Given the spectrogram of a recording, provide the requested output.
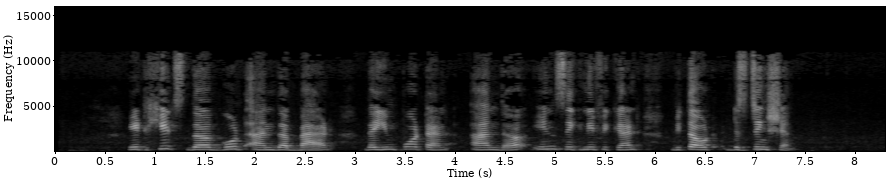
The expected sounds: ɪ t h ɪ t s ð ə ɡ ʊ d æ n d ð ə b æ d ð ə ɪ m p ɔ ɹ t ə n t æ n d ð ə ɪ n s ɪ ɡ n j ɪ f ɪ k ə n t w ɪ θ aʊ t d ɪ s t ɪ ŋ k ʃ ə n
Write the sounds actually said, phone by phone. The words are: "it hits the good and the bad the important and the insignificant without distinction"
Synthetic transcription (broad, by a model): ɪ t h ɪ t s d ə ɡ ʊ d æ n d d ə b æ d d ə ɪ m p ɔ ɹ t ə n t æ n d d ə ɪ n s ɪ ɡ n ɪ f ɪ k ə n t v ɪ t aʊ t d ɪ s t ɪ ŋ k ʃ ə n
